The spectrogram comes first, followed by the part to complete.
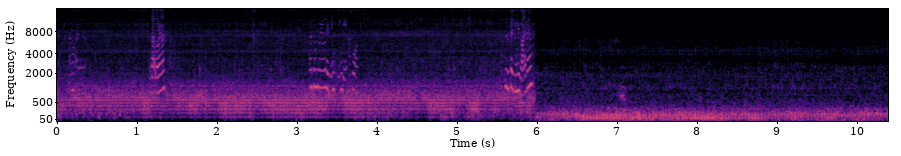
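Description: Small outboard motor running slowly at trolling speed with a steady hum, and a few short, high squeals over it. About six seconds in the sound changes abruptly to a lower, rougher rumble.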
